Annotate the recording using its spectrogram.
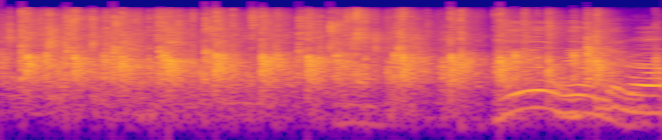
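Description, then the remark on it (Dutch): Warm applause from an audience, a dense, steady patter of many hands clapping, with a voice starting to speak over it in the final second. “Maar eerst even, mag ik heel warm applaus voor”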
